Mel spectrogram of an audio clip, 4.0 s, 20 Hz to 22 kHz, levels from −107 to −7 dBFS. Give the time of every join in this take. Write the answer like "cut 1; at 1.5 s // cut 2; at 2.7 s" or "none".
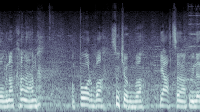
none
